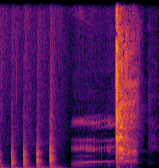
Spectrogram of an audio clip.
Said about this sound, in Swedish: Ska vi knacka på? Jag gör det,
